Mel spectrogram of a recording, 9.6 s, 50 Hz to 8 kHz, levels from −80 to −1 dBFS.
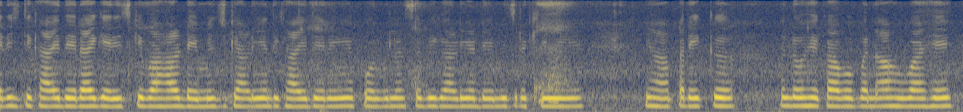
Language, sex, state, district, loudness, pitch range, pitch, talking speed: Kumaoni, female, Uttarakhand, Uttarkashi, -14 LUFS, 210-215 Hz, 210 Hz, 195 wpm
